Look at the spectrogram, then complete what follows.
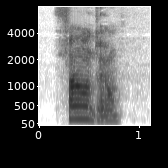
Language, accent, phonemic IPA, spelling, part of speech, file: French, Canada, /fɑ̃.dʁɔ̃/, fendrons, verb, LL-Q150 (fra)-fendrons.wav
- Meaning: first-person plural future of fendre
